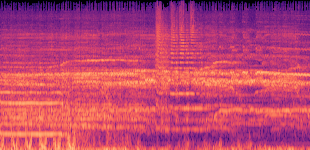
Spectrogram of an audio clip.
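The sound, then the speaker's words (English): A big crowd at a hardcore DJ event screams and cheers loudly and continuously before the last set of the night, a dense wall of overlapping voices with high sustained shrieks, over a low rhythmic thumping in the background. “And if you're ready to get down with the hardcore business, let me hear you scream!”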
